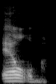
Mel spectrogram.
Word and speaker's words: L.B.: Elb. Like I always thought it was L.B. as in L.B. as initials. It isn't.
